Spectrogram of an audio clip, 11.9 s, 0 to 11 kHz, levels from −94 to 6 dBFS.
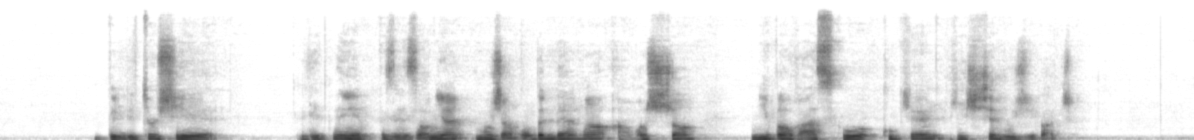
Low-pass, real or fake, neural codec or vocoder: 9.9 kHz; fake; codec, 44.1 kHz, 2.6 kbps, SNAC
